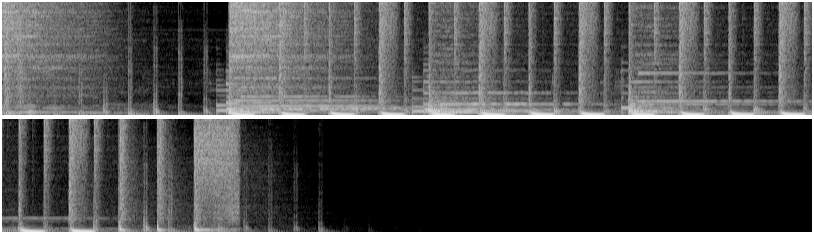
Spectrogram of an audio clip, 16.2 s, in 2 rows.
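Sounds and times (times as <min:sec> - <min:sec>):
spectral pizzicato: 0:02.2 - 0:08.3.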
